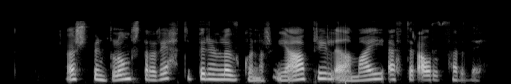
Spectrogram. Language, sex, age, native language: Icelandic, female, 30-39, Icelandic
